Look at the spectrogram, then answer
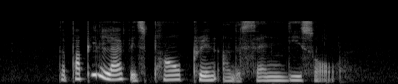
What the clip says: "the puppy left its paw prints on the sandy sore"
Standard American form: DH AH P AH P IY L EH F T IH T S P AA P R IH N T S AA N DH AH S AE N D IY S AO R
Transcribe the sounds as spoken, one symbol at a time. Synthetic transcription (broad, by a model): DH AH P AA P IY L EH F IH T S P AA P R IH N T AA N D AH S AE N D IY S AO L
